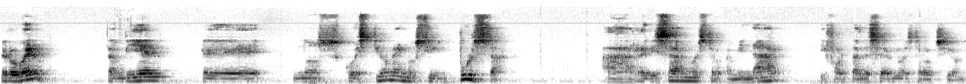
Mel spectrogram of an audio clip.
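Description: The voice is somewhat breathy, moving at a very slow pace with long, frequent pauses and ordinary pitch variation. Loudness swings widely, and the room echo is audible. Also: man, medium pitch for a man. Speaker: Jesuit priest. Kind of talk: interview.

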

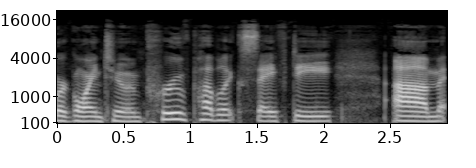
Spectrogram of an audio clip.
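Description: A woman with an American accent and a plain, everyday voice speaks at a moderate pace with ordinary pitch variation, in a dry, close sound with no echo and a quiet background. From US South (Texas, earlier Mississippi). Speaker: news site co-founder and publisher, political journalist. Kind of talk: radio panel discussion.

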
